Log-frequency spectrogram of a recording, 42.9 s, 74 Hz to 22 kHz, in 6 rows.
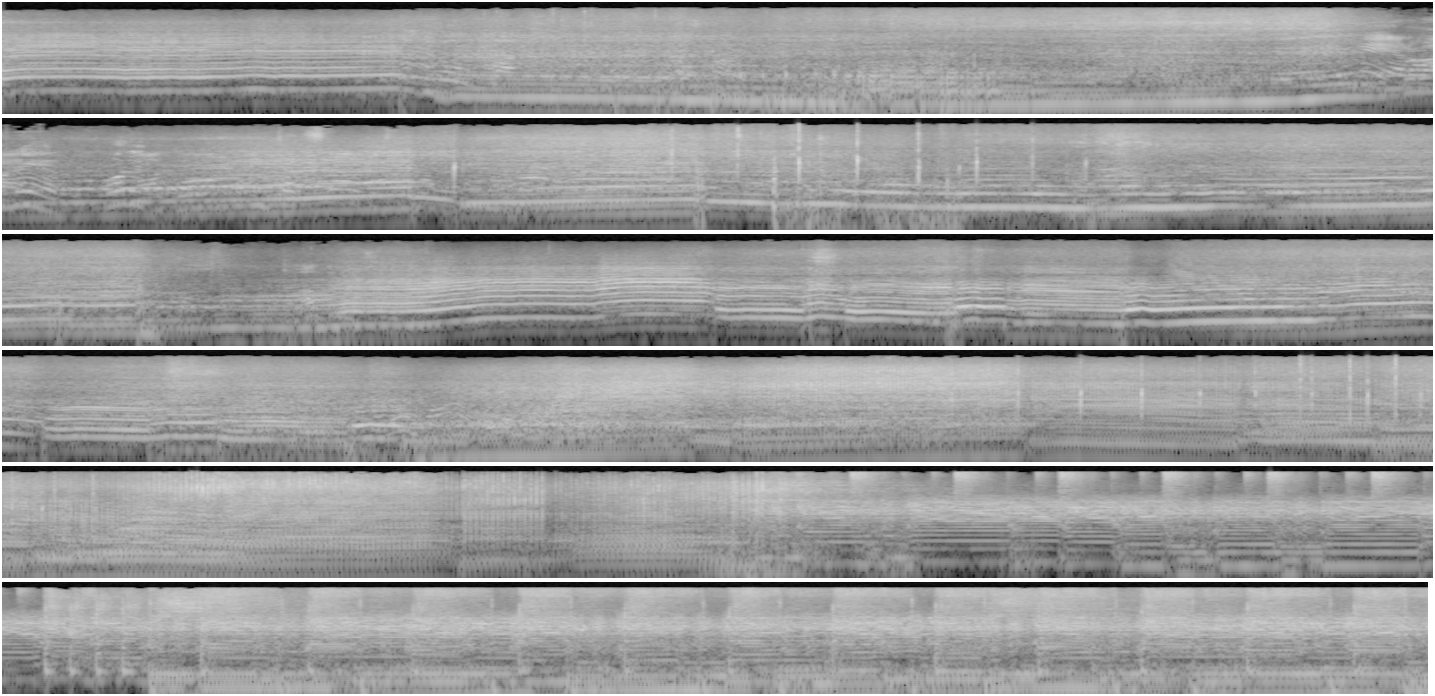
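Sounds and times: racing engines revving: 0.0 - 42.9.

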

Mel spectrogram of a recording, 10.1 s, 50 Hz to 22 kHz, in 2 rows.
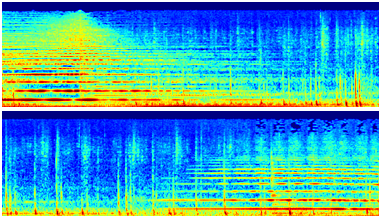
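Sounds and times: footsteps on wooden floor: 2.3 - 5.2.

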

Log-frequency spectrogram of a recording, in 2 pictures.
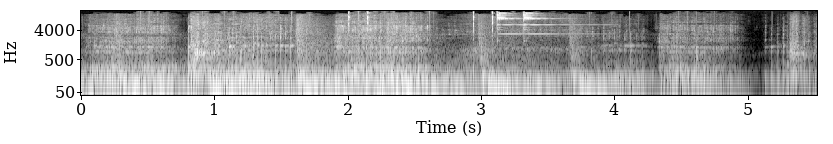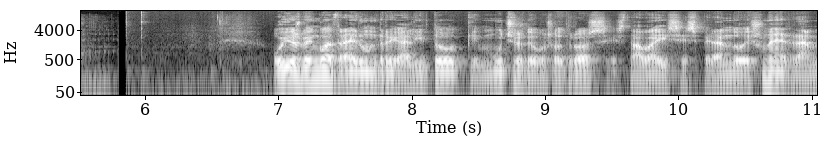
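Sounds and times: lion roaring: 0.0 - 3.1, 3.8 - 5.8
high sparkling chime: 3.1 - 3.9.

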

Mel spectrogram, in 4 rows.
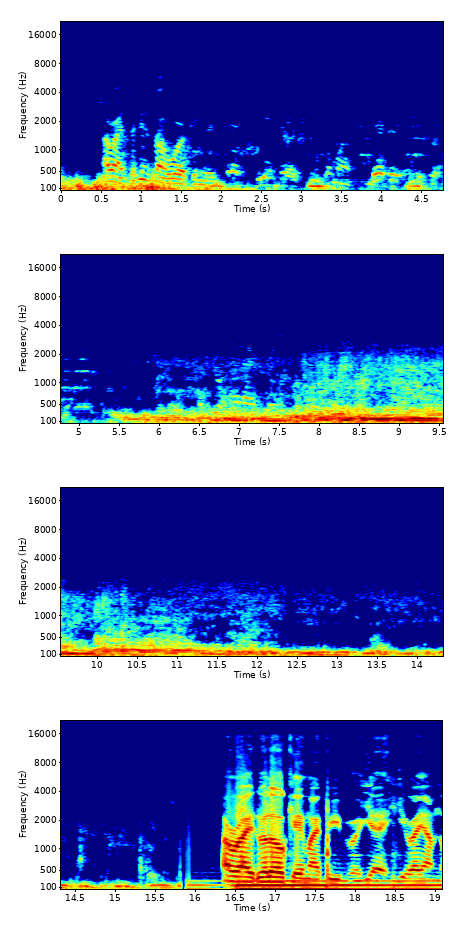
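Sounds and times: low engine-like hum: 5.6 - 19.0.

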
